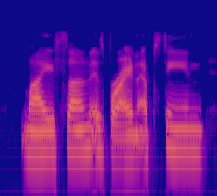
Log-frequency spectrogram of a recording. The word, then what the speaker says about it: Epstein: why he thinks that Brian's last name is pronounced Epstein exactly one of the main arguments for Epstein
